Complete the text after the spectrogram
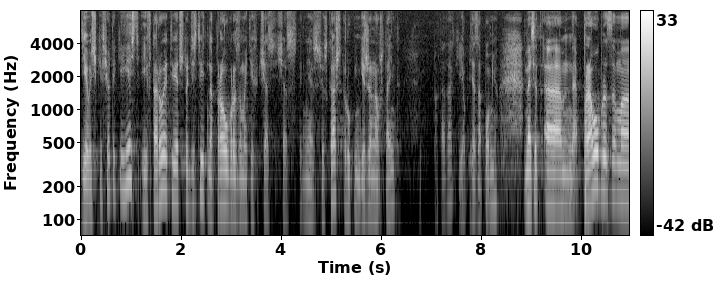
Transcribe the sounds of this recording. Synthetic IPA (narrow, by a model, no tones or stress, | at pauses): dʲe̞vət͡ɕkʲɪfsʲɵt̪əkʲɪjesʲtʲift̪ɐɾo̞jɐt̪vʲe̞t̪ʂt̪o̞dʲɪjst̪vʲitʲɪlʲnəpɾɐo̞bɾəzəmɛtʲɪxɕasɕast̪ɨmnʲefsʲɵskaʐʂruknʲɪdʲɪʐɨnaʊst̪anʲɪt̪ | pɐkat̪akjajazɐpo̞mnʲʊznat͡ɕɪt̪əpɾɐo̞bɾəzəm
